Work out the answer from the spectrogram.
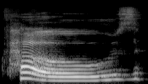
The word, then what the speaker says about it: pose: here again okay so pose is a long o pose and then this is pause with a short o pose pose pose pause those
